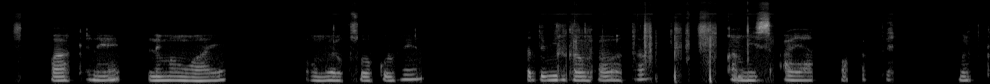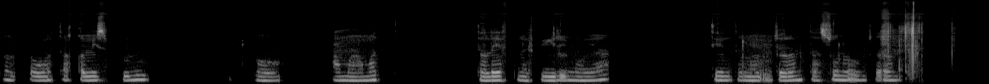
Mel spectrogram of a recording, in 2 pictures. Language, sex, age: Somali, female, 18-24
